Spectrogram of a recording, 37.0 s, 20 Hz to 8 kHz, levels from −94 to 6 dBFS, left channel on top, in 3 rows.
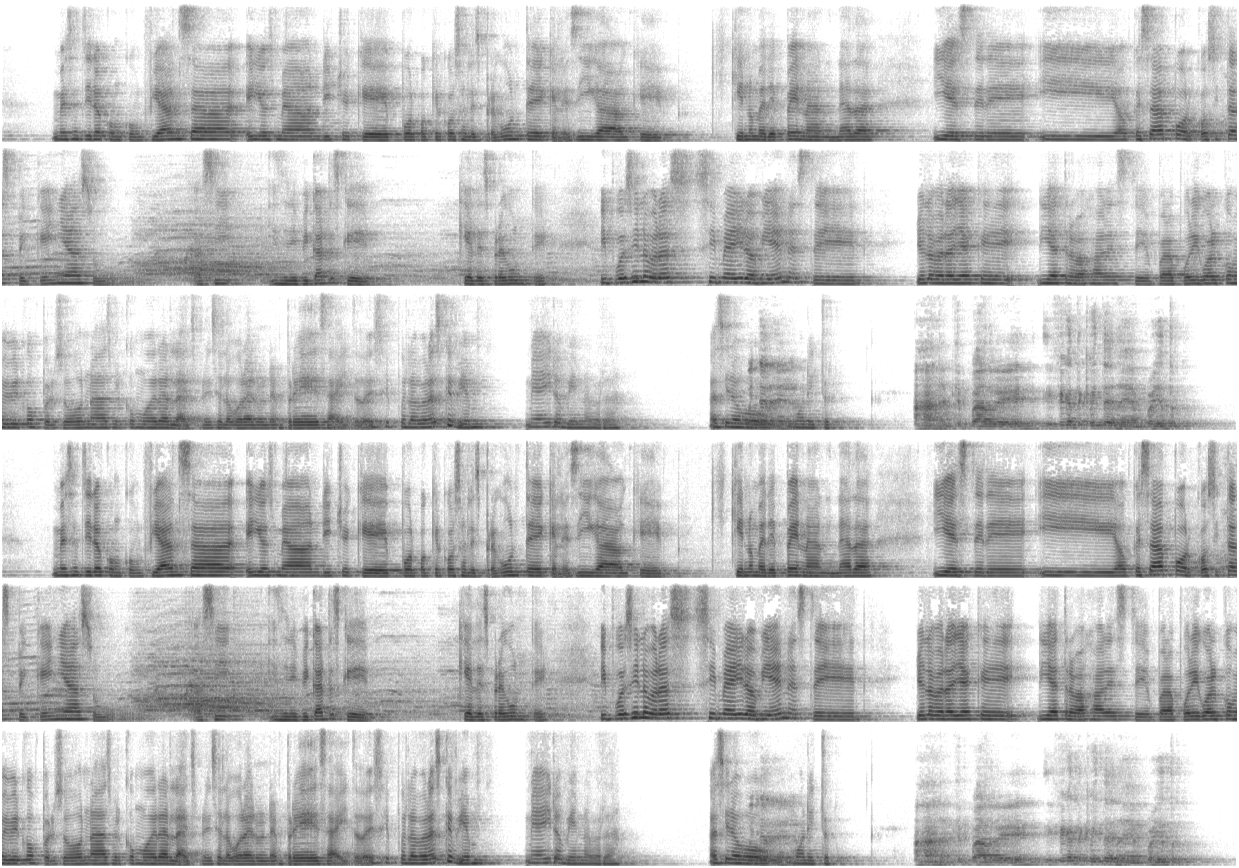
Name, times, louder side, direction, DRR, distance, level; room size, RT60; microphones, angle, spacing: voice 1, 0.5-6.6 7.3-8.7 9.3-13.8 14.2-14.7 14.9-16.1 16.9-17.8 18.1-21.0 21.5-29.6 29.9-30.9 31.8-32.8, right 2 dB, 40° right, 10 dB, 1.3 m, -23 dB
Human voice / Cheering, 11.9-18.5, right 5 dB, 60° right, 1.5 m, -35 dB
voice 2, 32.1-32.7 33.8-36.4, left 1 dB, 80° left, 3 dB, 5.5 m, -31 dB
23.5 x 8.7 x 6.4 m, 0.82 s
head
